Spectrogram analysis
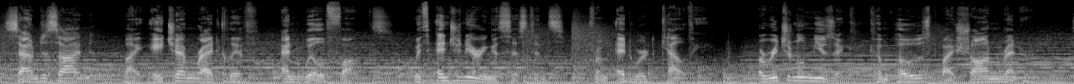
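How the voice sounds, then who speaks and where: A man with a medium-pitched voice reads scripted credits as an announcer. He takes it slowly, over very prominent music.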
